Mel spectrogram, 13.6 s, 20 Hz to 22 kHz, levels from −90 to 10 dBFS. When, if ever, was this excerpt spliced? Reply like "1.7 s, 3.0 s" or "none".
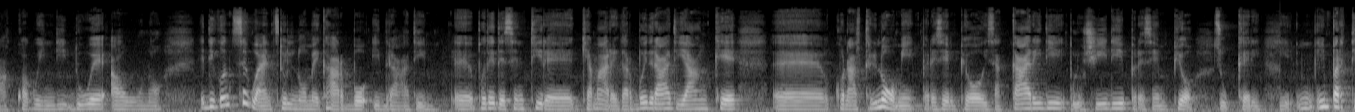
2.8 s, 10.7 s, 12.1 s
